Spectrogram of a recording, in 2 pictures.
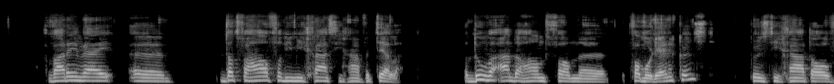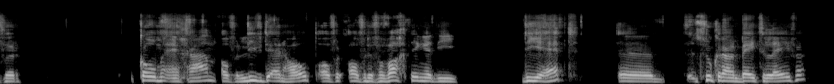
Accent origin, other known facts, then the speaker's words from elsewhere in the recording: Rotterdam, South Holland, Netherlands; Ik kom zelf uit Rotterdam. En onze wereld reikt. Rotterdam is eigenlijk de wereld in het klein. Honderden nationaliteiten.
